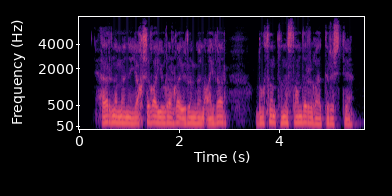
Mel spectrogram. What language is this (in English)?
Bashkir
